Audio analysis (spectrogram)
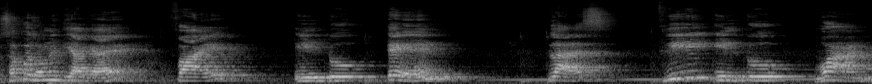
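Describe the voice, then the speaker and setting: A higher-pitched man teaching maths, his voice rising and falling a lot as he works through an example on the board. He keeps asking questions and then answers them himself. The sound is very echoey, and he stands some way back from the mic. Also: recorded from a distance, a little hiss or hum. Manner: explains step by step, asks and answers his own questions. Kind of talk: classroom maths lesson at a board.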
